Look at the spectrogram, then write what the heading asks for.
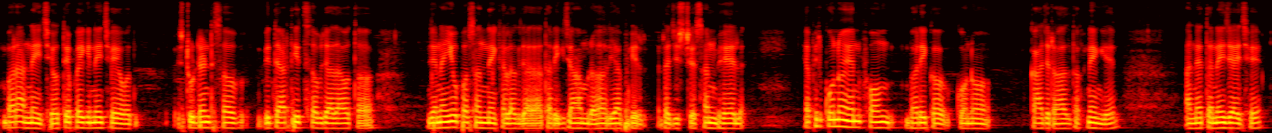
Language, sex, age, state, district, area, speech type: Maithili, male, 18-30, Bihar, Darbhanga, urban, spontaneous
